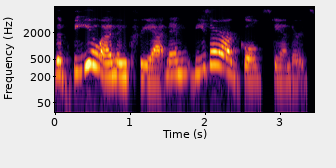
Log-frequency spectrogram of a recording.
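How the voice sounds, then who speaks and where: Very wide pitch swings in a woman's somewhat breathy voice. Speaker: nursing instructor. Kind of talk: lecture. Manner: casual, conversational.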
